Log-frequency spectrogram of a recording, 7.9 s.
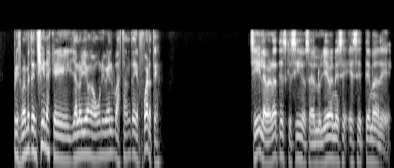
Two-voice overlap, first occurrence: none

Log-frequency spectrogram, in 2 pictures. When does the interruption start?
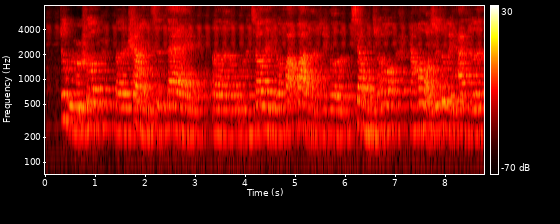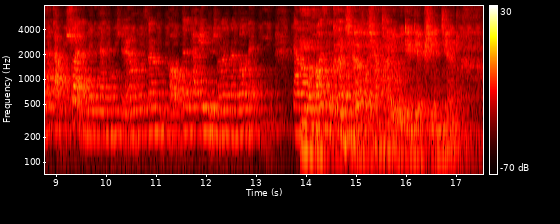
13.9 s

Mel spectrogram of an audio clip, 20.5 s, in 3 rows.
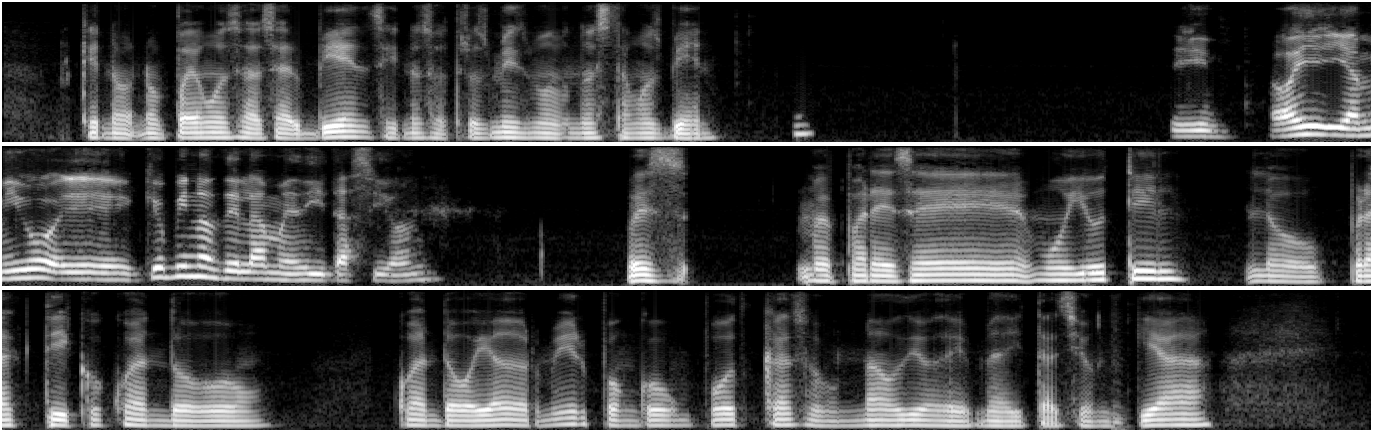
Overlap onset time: none

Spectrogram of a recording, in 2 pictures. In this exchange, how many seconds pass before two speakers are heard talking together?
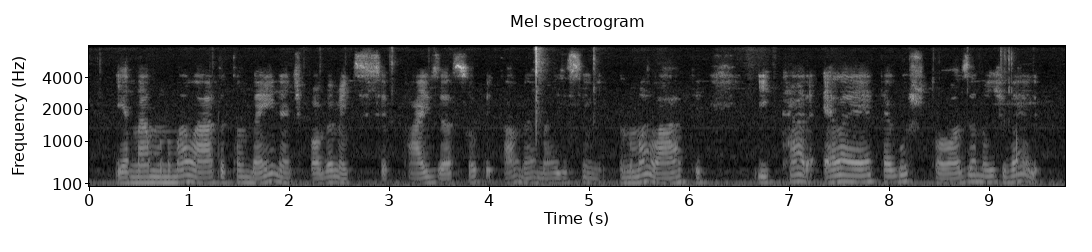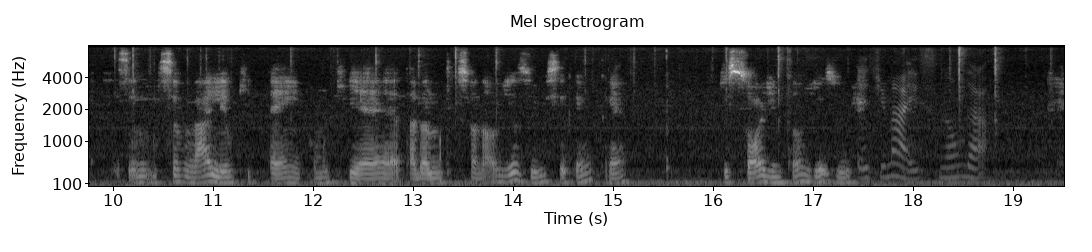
none

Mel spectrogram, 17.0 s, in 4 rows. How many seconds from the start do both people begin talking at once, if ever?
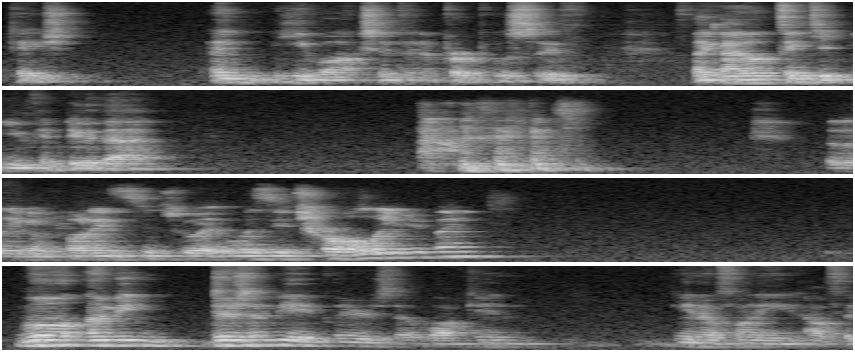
none

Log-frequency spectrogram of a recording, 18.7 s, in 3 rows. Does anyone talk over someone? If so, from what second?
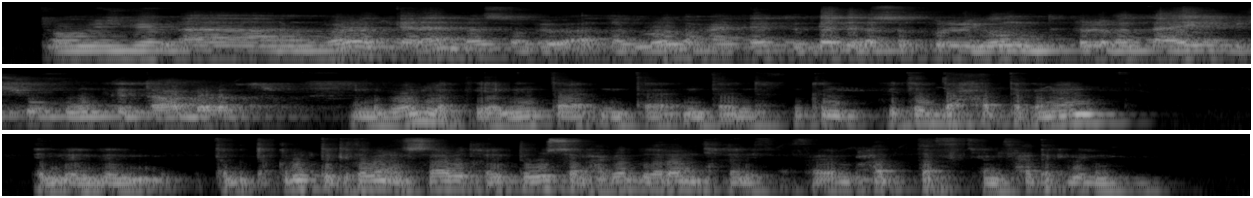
none

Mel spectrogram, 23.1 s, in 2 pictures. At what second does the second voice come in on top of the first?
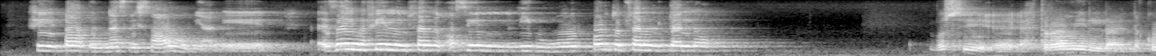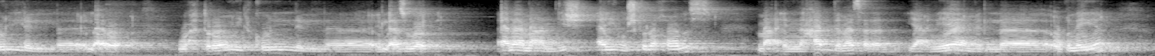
none

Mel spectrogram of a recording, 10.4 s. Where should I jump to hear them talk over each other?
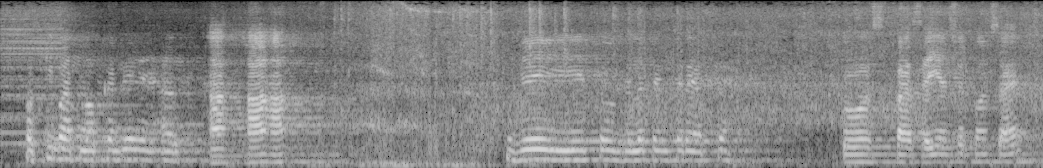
none

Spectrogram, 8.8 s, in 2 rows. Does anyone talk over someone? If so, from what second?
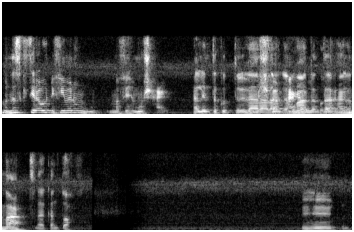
3.0 s

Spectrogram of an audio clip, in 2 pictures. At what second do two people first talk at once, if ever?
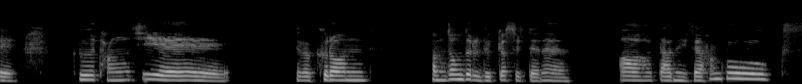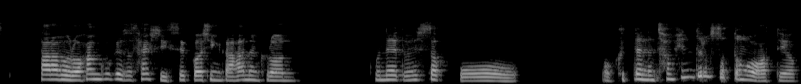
none

